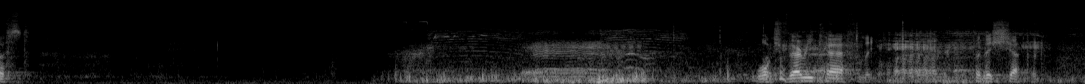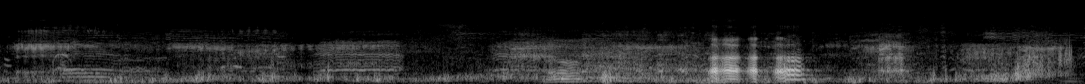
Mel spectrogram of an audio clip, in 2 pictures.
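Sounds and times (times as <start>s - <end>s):
speech: 0.0s - 0.4s, 7.6s - 10.6s, 18.0s - 19.0s
flock of sheep bleating: 5.2s - 6.7s, 7.9s - 14.9s, 15.8s - 18.0s, 18.6s - 21.6s
laughter: 16.4s - 19.1s.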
